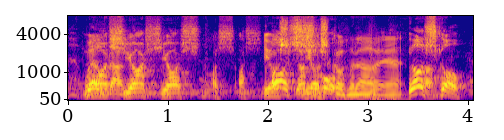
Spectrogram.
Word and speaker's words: Joško: Correct pronunciation is? Joško. Well done. Joško.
